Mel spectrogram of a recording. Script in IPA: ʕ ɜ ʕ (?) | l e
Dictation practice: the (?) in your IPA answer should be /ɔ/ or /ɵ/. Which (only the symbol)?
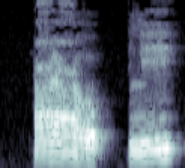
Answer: ɔ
